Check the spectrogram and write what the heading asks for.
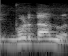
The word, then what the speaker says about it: Bourdaloue: Pronuncia-se Burdalu, né? Que comentou, tá ótimo esse francês. Tá ótimo. Tá valendo, né? Tá valendo. Vamos melhorar ainda. Então, pessoal, tarte Burdalu, tá?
